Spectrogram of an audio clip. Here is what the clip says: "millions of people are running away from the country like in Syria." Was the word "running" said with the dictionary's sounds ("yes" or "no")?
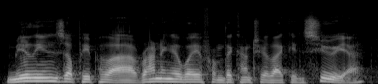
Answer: yes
